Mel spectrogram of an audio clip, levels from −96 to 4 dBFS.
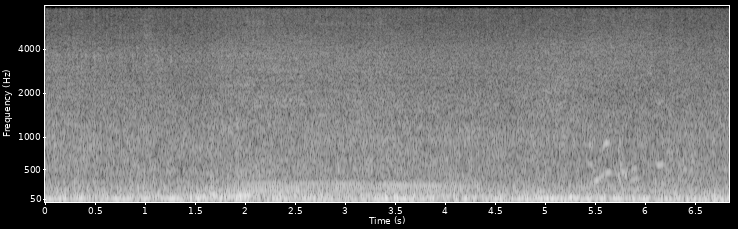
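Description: No faults are audible in these sounds, which come through a working call path whose content stops at about 8 kHz, consistent with a wideband codec such as G.722.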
